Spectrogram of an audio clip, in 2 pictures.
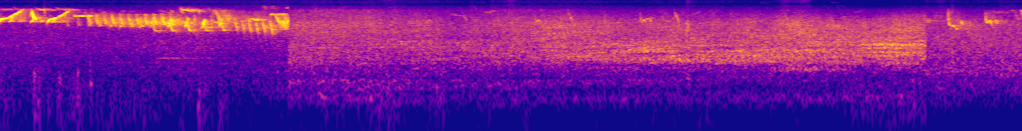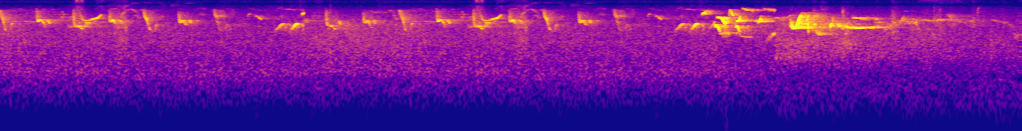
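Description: Small songbirds chirping and twittering in short bursts: at the start, again around ten seconds in, and near the end. Under them is a steady outdoor hiss whose character changes abruptly a few times.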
